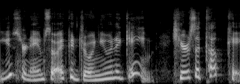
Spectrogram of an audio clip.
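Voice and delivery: plain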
